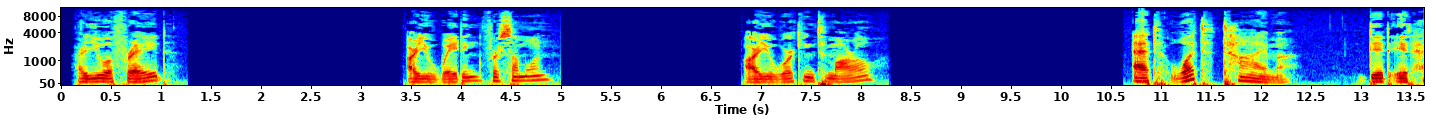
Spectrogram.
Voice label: English Sentences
